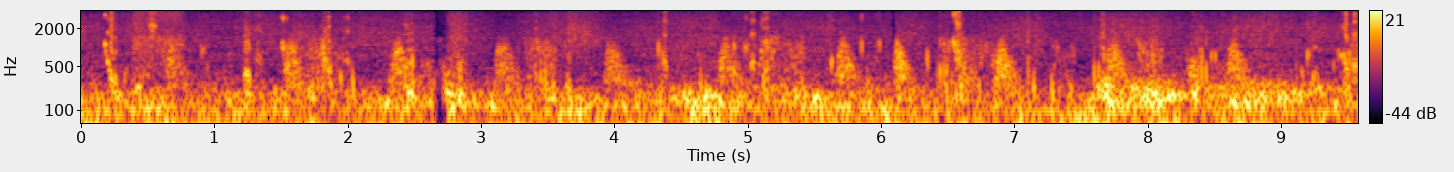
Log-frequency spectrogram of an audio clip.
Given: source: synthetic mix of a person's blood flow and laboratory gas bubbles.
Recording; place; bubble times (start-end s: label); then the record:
Doppler ultrasound of blood flow; subclavian vein
0.18-0.80 s: bubbles
0.92-0.99 s: bubbles
1.11-1.18 s: bubbles
1.22-1.39 s: bubbles
1.51-2.11 s: bubbles
2.30-2.92 s: bubbles
3.19-3.61 s: bubbles
3.65-3.73 s: bubbles
4.33-4.45 s: bubbles
4.65-4.80 s: bubbles
4.90-5.47 s: bubbles
5.62-5.76 s: bubbles
5.86-6.08 s: bubbles
6.35-6.94 s: bubbles
7.12-7.25 s: bubbles
7.28-7.50 s: bubbles
7.58-7.89 s: bubbles
7.93-8.15 s: bubbles
8.29-8.57 s: bubbles
9.11-9.32 s: bubbles
9.38-9.58 s: bubbles
From the record:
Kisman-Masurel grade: 242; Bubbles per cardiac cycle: several, 3 to 8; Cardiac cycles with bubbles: 100%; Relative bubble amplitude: moderate (0.250 to 0.450); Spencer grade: 3 (all of the cardiac periods contain showers or single bubble signals, but not dominating or overriding the cardiac motion signals); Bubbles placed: anywhere in the cardiac cycle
